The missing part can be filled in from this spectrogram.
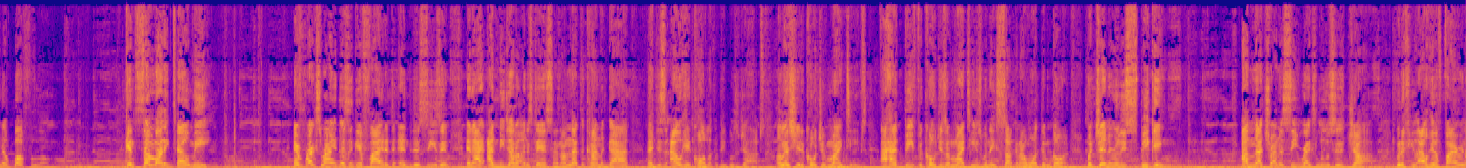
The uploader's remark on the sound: Car Sessions in New York City. While driving through the streets of New York City.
